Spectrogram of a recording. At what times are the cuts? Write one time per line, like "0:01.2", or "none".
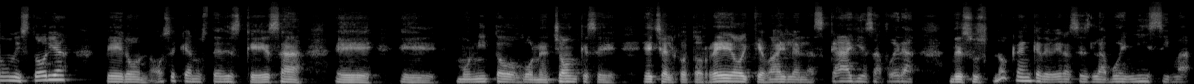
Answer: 0:05.2
0:09.9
